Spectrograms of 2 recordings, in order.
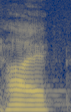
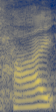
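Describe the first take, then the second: First: The greeting is said flat and low-pitched. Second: The greeting is said bright and high-pitched. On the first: The speaker is not glad to see the person. The speaker calls it wrong. "rather than hi" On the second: The speaker is glad to see the person. The speaker calls it right. "in a voice that's up here"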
